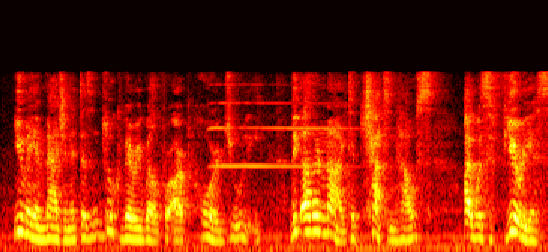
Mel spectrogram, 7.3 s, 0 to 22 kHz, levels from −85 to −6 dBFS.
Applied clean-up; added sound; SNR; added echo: none; Bowed string instrument; 19 dB; none.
